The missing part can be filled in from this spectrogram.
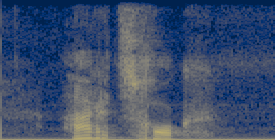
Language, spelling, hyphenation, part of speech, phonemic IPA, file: Dutch, aardschok, aard‧schok, noun, /ˈaːrt.sxɔk/, Nl-aardschok.ogg
- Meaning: 1. earthquake, quake, temblor, seism 2. tremor, earth tremor, microseism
